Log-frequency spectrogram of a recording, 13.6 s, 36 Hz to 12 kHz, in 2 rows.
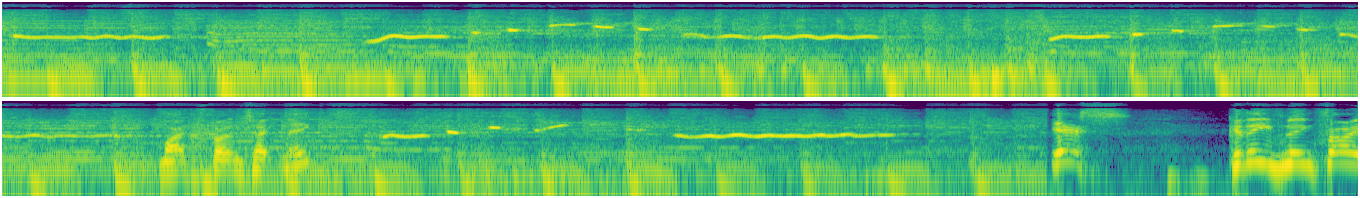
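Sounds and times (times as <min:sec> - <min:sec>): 
person whistling a clear wavering melody: 0:00.0 - 0:01.1, 0:01.7 - 0:04.6, 0:05.2 - 0:07.6, 0:08.6 - 0:11.4
steady rhythmic musical backing: 0:00.0 - 0:12.0
speech: 0:07.6 - 0:08.5, 0:12.9 - 0:13.5.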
